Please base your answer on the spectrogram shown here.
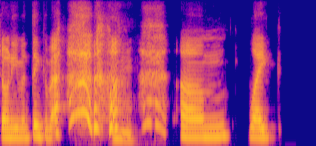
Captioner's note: laughs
